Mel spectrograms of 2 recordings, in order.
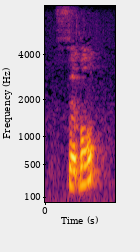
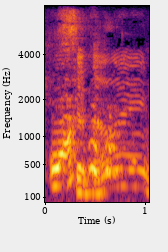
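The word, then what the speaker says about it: Cibele: How do you pronounce it again? – Civil. – Civil. Okay. I pronounced it a dozen different ways. Like, Civile? No.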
